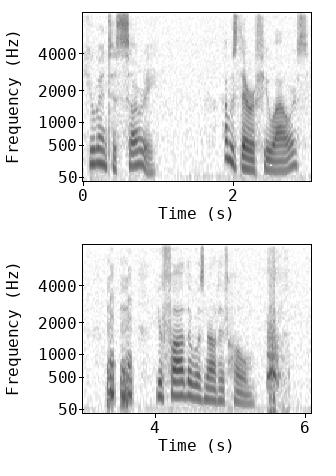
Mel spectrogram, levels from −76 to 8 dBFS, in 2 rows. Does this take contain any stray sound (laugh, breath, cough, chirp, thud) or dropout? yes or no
yes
